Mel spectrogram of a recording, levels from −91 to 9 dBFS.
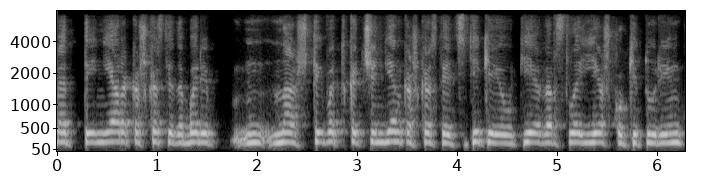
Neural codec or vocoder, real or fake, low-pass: vocoder, 24 kHz, 100 mel bands, Vocos; fake; 7.2 kHz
